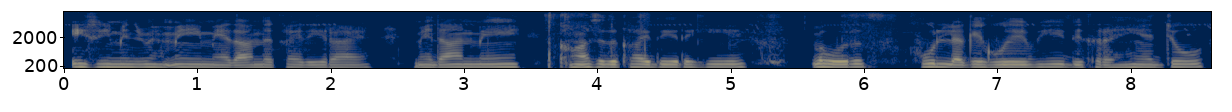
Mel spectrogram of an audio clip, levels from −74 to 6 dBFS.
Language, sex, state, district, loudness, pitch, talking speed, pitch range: Hindi, female, Uttar Pradesh, Etah, -31 LUFS, 145 Hz, 190 wpm, 140-150 Hz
